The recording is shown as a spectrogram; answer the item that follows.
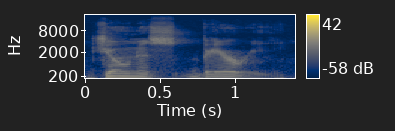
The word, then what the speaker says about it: Ashbery: guess in the 60s his pen name was jonas berry because that's kind of sounds how french people pronounce john ashbery jonas berry jonas barry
